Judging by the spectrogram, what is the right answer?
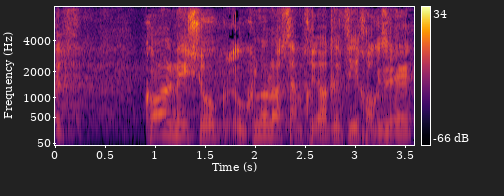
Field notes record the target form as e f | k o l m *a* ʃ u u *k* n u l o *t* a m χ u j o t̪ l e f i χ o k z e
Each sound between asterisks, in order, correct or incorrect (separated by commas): incorrect, correct, incorrect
